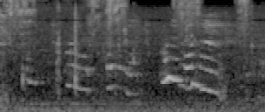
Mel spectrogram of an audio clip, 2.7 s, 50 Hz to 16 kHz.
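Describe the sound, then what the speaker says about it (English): Dog whimpering in the Destiny 2 video game while being petted: soft, high whines and yips that rise and fall over a quiet game backdrop, with the loudest whine near the end. "first I'm gonna pet the puppy"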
